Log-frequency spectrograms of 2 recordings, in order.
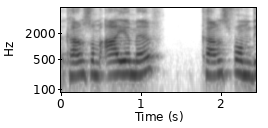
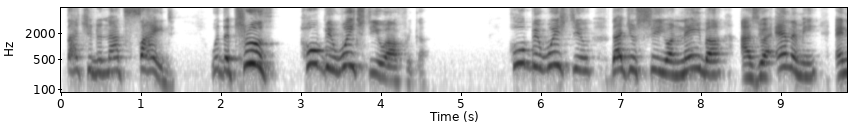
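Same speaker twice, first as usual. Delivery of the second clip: Paul really mad; 4 semitones higher than usual. Retold or imitated. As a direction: thunder the apostle's angry question. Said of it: "And he was like".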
